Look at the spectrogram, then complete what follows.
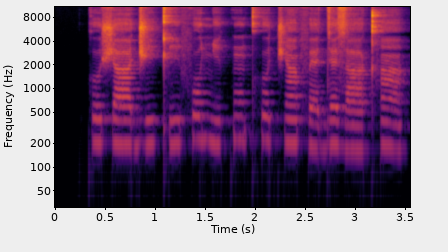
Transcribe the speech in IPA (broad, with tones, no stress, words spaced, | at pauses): kʊ˨˦ʃaː˨d͡ʒi˨kʼi˨ fo˦ɲi˨kʷũ˦ kʰʊ˦ t͡ʃã˦fɛ˨ dɛ˦˨zaː˨kʰã˦˨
